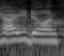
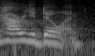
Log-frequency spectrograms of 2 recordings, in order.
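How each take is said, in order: First: It is asked quickly and casually, without real concern. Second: It is asked slowly and warmly, with real concern. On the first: It is a routine greeting with no real interest. The speaker calls it wrong. "Don't just say" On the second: The asker truly wants to know how the person is. The speaker calls it right. "Genuinely ask how they're doing"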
